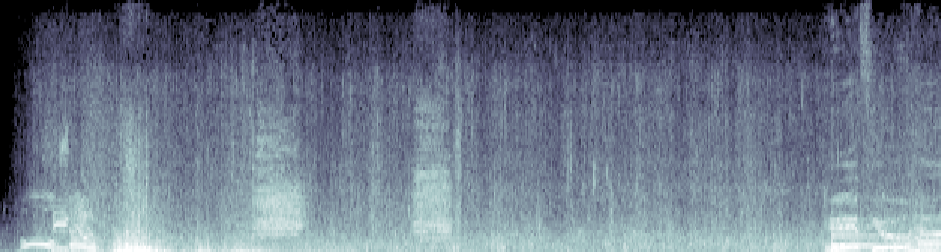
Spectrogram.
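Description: A Viking longship sails across water in Assassin's Creed Valhalla, a steady, loud wash of waves and wind throughout, with voices speaking near the start and again at the end.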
